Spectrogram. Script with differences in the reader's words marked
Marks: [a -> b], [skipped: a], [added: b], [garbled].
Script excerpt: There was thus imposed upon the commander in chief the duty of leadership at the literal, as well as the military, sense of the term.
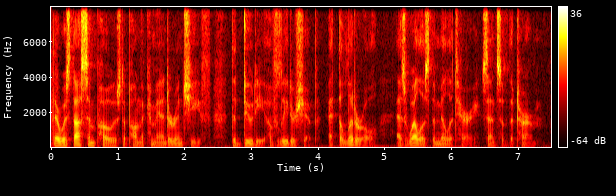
There was thus imposed upon the commander in chief the duty of leadership at the literal, as well as the military, sense of the term.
